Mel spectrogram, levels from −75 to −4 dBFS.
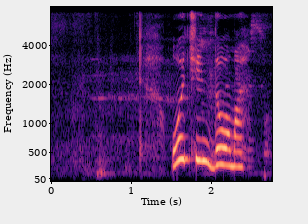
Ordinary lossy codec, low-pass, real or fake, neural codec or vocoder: none; 7.2 kHz; real; none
